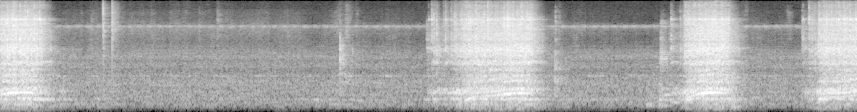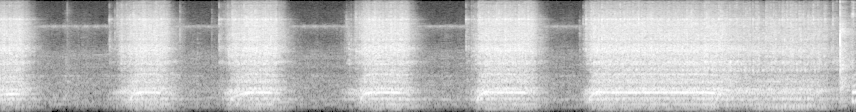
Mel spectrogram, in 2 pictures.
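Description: Sewing machine stitching a three-dart blouse: repeated short bursts of rapid mechanical whirring, about nine runs separated by brief pauses, fairly close and moderately quiet, with no talking.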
